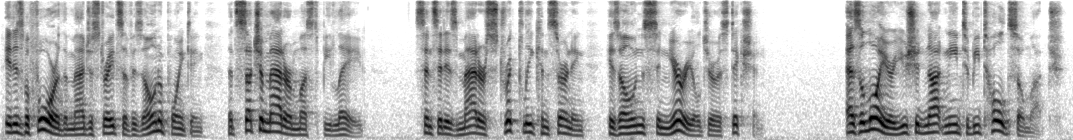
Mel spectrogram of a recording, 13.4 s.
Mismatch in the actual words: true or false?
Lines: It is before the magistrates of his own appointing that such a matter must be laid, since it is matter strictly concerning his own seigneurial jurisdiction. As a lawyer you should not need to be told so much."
false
